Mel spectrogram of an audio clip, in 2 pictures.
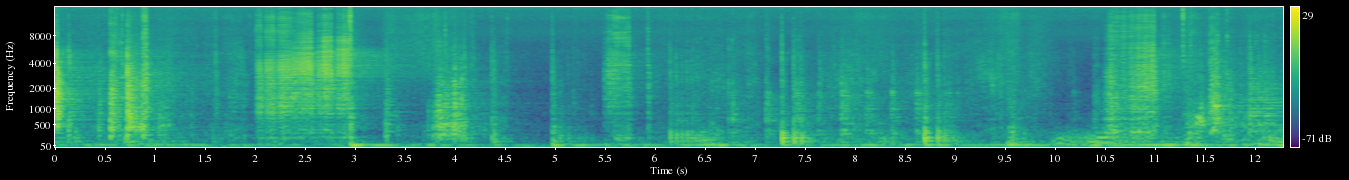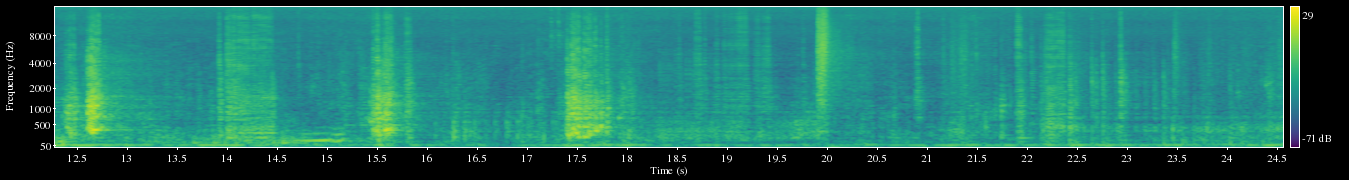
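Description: A large drum is struck and rubbed, booming and rumbling.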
